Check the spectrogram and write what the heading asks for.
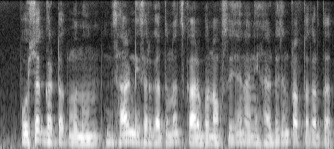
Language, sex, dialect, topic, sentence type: Marathi, male, Standard Marathi, agriculture, statement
